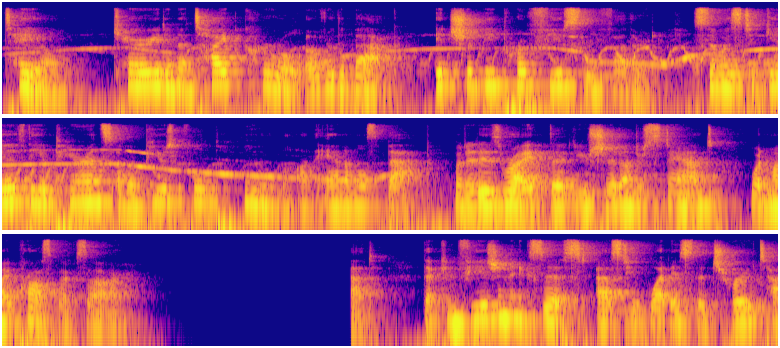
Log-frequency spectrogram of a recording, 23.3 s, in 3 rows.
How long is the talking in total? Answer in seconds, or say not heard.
21 s.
